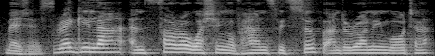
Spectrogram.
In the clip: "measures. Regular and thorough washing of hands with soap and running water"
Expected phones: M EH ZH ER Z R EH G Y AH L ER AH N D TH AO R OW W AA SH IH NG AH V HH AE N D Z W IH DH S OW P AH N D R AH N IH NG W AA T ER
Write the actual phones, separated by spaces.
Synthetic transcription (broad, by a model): M EH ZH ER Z R EH G Y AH L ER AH N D TH AO R OW W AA SH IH NG AH V HH AE N D Z W IH DH S OW P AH N D R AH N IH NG W AA T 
